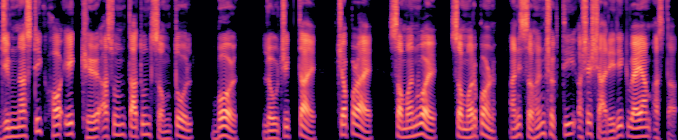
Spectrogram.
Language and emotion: Goan Konkani, neutral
